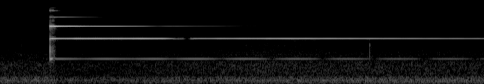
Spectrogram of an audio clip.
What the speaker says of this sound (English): I will first invite my baby bell with a light sound like this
